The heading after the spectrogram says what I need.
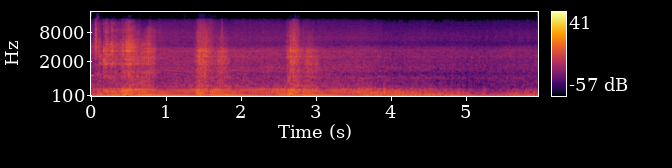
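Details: Chrysler 300C Hemi V8 with a broken exhaust flex pipe leak: deep rumble with sharp raspy puffs on each rev.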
